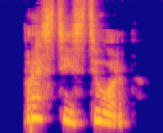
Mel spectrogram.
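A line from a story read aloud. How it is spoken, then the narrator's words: Girl's desperate mumble. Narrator (Russian): с отчаянием пробормотала девочка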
